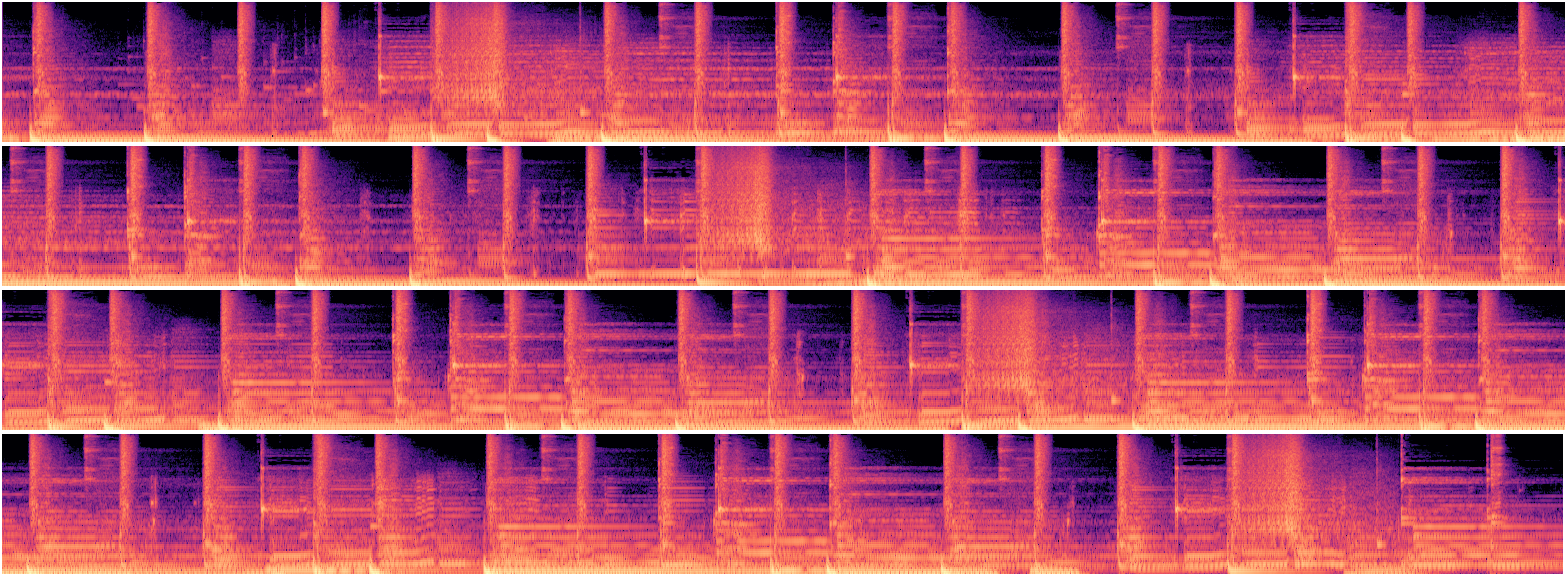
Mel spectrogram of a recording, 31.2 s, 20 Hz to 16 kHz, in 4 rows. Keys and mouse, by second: 1.2 click, 3.0 click, 4.3 right click, 6.2 click, 6.9 click, 7.4 right click, 9.2 click, 11.0 click, 11.4 right click, 13.0 click, 14.6 click, 15.1 click, 15.3 right click, 16.8 click, 17.2 click, 18.9 shift+click, 20.4 click, 20.9 shift+l, 21.9 click, 22.5-24.2 typing, 25.2 click.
